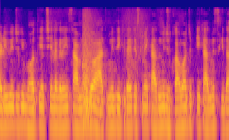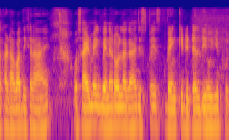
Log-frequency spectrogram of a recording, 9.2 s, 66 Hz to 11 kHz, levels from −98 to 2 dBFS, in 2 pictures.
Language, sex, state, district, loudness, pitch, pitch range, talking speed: Marwari, male, Rajasthan, Nagaur, -20 LUFS, 110 Hz, 105-115 Hz, 290 wpm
